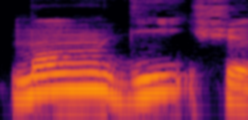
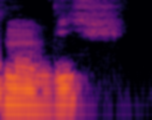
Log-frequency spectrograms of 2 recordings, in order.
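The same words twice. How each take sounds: First: "Mondiche" sounded out as a questioning try, rising at the end; teacher testing a made-up word "Mondiche"; trying a wrong order. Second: "mondiche" said softer and lower as a dismissed non-word; teacher softly dismissing "mondiche" as wrong; rejected word. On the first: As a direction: test "Mondiche" aloud with a hopeful rise. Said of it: "on va essayer dans cet ordre". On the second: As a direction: drop "mondiche" quietly as not a real word. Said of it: "Ce n'est pas un mot". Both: Shown as a demonstration.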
